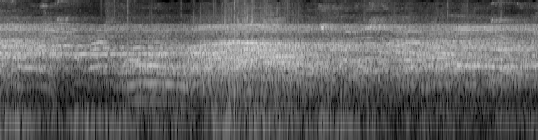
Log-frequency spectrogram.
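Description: Crowd noise in a gym during a basketball game: many voices talking and calling out from the stands, with a basketball being dribbled on the hardwood court.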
